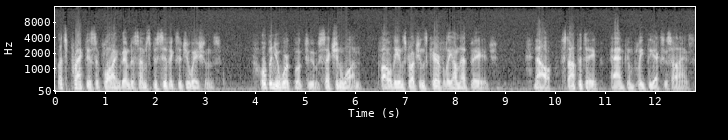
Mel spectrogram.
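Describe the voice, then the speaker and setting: A man's voice: extremely low pitch, huge pitch swings, a little slow, gravelly, a bit bright, husky, low-quality recording. A man reading scripted instructional narration in a formal, methodical way, as the narrator of a training video.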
